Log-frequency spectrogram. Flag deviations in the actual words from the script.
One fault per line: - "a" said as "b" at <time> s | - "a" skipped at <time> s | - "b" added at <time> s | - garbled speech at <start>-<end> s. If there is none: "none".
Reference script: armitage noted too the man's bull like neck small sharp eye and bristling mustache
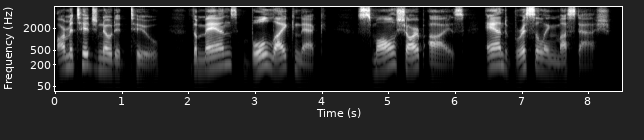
- "eye" said as "eyes" at 5.6 s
